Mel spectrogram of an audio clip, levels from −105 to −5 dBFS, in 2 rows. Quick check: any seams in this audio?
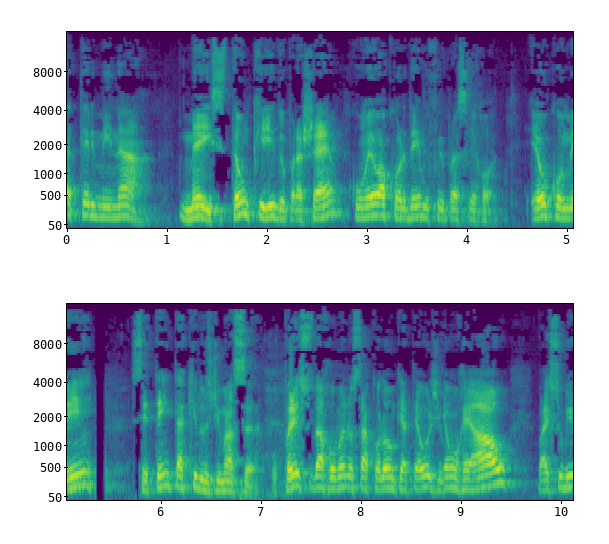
yes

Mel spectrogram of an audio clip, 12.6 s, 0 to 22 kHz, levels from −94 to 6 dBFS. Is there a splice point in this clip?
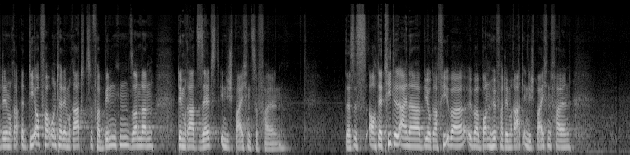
no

